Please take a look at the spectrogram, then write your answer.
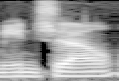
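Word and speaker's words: Mienshao: they were suspect testing mean shao which is how you pronounce it in um in but this is current mean that's how you pronounce it yeah i mean it's two syllables mean shall i i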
